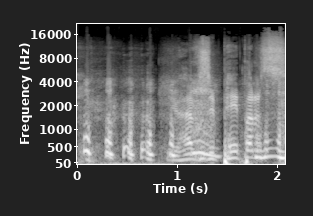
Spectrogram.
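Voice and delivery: slow, high German accent, hammed up; bad German accent. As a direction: play a cartoon German officer accent. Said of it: "I can't do a German accent".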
